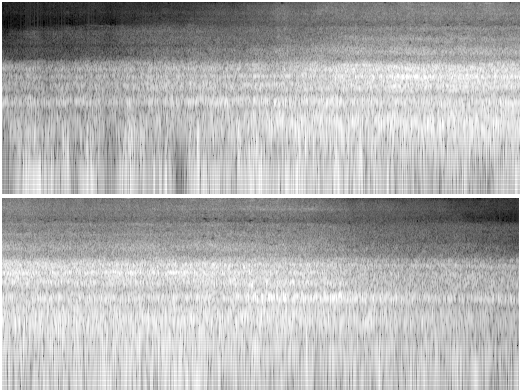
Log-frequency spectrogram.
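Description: A train passing at speed: a rushing wheel-on-rail noise that builds over the first few seconds, holds at its loudest, then fades toward the end.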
